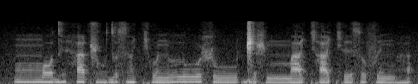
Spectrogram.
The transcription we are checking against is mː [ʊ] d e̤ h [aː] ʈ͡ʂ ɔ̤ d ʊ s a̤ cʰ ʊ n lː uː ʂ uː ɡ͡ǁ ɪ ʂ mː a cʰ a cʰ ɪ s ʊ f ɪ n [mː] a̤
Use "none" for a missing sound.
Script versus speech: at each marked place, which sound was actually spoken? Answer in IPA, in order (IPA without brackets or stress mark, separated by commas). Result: ɔ, a, ŋ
